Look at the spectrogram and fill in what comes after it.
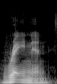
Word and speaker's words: raining: Y lo, que decimos, la R de raining que incluye una U, reinen, it's not reinen. Y la I como E, reinen, it's not reinen, it's not reinen.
